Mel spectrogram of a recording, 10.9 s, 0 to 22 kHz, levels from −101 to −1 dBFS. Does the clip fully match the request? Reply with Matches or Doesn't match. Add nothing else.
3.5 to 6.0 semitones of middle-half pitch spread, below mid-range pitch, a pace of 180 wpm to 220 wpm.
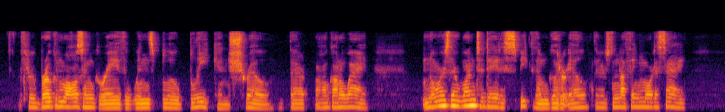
Doesn't match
